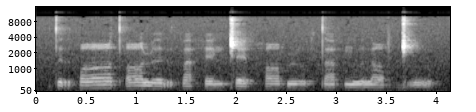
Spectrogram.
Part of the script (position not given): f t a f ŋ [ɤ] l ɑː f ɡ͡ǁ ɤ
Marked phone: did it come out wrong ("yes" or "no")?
no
